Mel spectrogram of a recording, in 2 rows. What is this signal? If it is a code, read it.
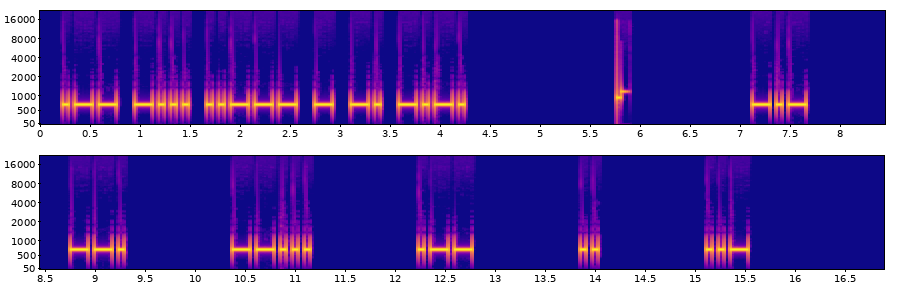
Morse code, heard as a keyed tone, about 20 wpm, spaced as for 10 wpm, 700 Hz. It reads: WB2TNC KG7WIU
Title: USA Call Signs - 6 Characters - 6x Character Spacing - 20wpm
